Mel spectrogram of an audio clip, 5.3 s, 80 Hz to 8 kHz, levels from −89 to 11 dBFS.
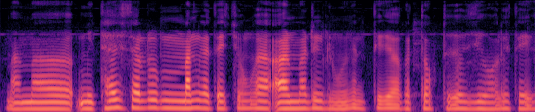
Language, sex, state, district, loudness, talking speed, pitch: Wancho, female, Arunachal Pradesh, Longding, -18 LUFS, 145 wpm, 175 Hz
